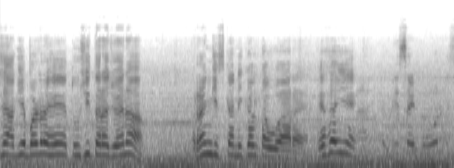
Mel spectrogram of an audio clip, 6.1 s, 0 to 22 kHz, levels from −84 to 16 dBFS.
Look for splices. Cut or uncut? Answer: uncut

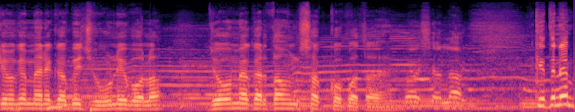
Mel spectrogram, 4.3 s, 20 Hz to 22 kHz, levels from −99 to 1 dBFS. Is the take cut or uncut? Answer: uncut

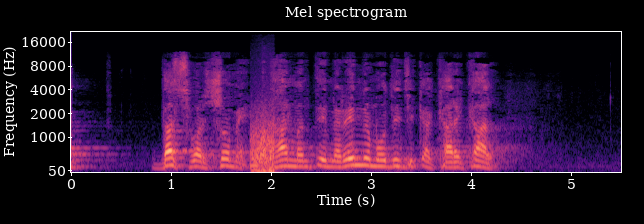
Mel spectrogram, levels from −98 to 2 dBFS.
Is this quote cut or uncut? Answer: cut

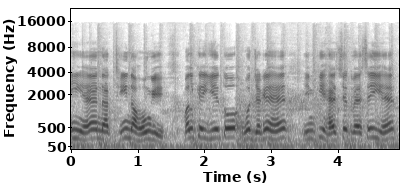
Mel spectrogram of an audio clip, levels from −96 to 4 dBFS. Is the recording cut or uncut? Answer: uncut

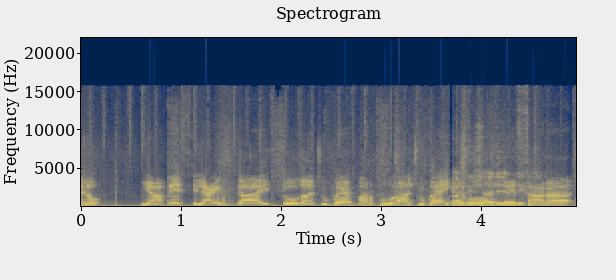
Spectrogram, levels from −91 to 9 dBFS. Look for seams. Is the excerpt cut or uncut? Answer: cut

